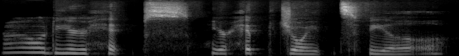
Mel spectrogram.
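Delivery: slow, unhurried meditation voice with drawn-out words; guided body scan. Acted. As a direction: guide them gently through the body, leaving room to feel.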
